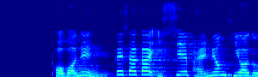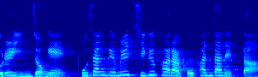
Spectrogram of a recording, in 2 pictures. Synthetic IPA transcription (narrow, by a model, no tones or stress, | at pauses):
pʌbʌnɯnɸwe̞sʰaɡaʔiɕ͈ie̞paɭmjʌŋkiʌdoɾɯɾind͡ʑʌŋɦe̞posʰaŋɡɯmɯɭt͡ɕiɡɯpʰaɾaɡopʰandanɦe̞t̚t͈a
